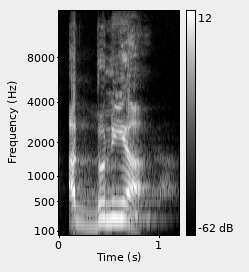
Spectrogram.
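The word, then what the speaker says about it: الدنيا: Dal. Ad-dunya. Ad-dunya. Lam is not being pronounced.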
